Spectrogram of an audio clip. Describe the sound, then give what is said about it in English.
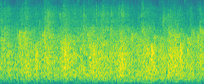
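An audience claps together in a dense, steady wash of applause that holds at an even level for a few seconds, with no voices standing out. “Give it up”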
